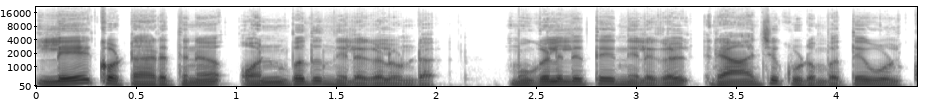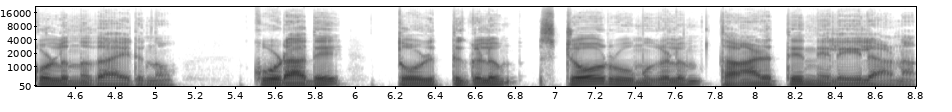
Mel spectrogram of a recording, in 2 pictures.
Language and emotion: Malayalam, neutral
